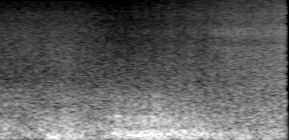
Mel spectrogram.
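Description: A deep, continuous rumble of thunder rolls through a storm, swelling in the middle and holding steady, with a faint hiss of rain or wind underneath and no voices.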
